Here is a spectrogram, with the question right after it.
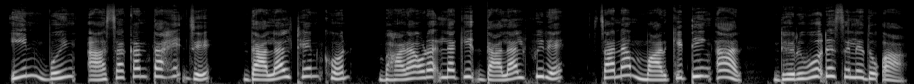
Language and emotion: Santali, surprised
